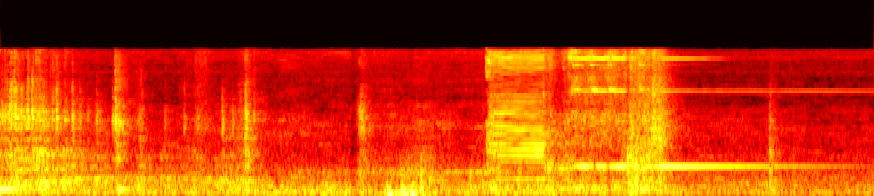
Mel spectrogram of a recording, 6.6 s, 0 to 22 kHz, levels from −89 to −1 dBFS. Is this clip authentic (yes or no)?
yes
